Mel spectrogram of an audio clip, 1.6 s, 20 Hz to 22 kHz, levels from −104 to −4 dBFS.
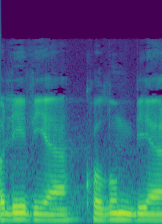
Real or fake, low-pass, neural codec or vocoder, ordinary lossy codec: real; 10.8 kHz; none; MP3, 64 kbps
